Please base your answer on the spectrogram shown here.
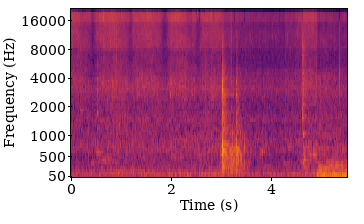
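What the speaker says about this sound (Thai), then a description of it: "เอาลงไป ผัดให้ผักยุกก่อน" Vegetables including long beans and Chinese cabbage are stir-fried in a pan for fried instant noodles, a steady close sizzle with a few scraping stirs and a louder burst of frying near the end.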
